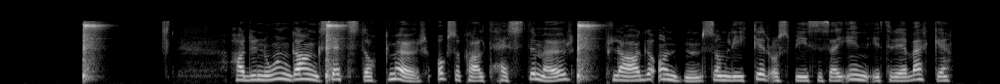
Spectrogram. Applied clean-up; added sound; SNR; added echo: none; Tambourine; 3 dB; none.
